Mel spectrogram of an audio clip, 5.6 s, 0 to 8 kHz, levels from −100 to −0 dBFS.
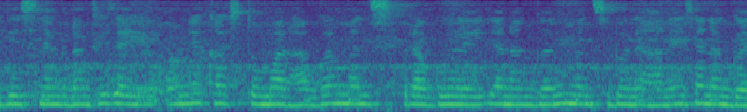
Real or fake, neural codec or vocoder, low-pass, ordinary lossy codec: real; none; none; none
